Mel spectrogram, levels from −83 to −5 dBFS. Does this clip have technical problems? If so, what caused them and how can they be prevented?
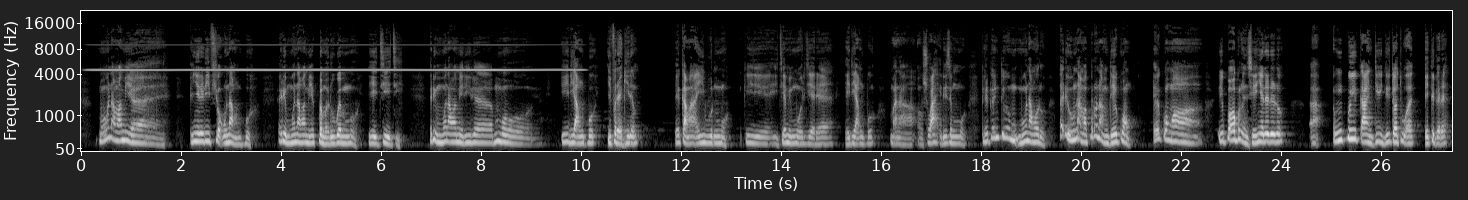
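Yes. A feedback whistle runs under the speech from the start to 10.17 s. It is a thin, steady tone at 4.5 kHz, around 10 dB quieter than the speech, swelling and fading slowly in level. The likely cause is a loudspeaker feeding back into the microphone, with the loop gain held right at the edge of feedback. One frequency keeps ringing without building up. Lower the monitor level, or move the microphone away from the loudspeaker.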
